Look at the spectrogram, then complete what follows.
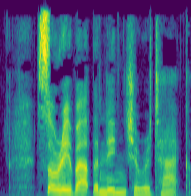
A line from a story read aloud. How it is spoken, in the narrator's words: giggled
